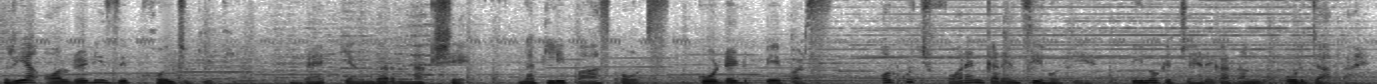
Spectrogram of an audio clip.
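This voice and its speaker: A man's voice: medium pitch, expressive, measured pace. A man reading a scripted bedtime story in a dramatic storytelling style, as narrator. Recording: music bed behind the voice. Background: background music.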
